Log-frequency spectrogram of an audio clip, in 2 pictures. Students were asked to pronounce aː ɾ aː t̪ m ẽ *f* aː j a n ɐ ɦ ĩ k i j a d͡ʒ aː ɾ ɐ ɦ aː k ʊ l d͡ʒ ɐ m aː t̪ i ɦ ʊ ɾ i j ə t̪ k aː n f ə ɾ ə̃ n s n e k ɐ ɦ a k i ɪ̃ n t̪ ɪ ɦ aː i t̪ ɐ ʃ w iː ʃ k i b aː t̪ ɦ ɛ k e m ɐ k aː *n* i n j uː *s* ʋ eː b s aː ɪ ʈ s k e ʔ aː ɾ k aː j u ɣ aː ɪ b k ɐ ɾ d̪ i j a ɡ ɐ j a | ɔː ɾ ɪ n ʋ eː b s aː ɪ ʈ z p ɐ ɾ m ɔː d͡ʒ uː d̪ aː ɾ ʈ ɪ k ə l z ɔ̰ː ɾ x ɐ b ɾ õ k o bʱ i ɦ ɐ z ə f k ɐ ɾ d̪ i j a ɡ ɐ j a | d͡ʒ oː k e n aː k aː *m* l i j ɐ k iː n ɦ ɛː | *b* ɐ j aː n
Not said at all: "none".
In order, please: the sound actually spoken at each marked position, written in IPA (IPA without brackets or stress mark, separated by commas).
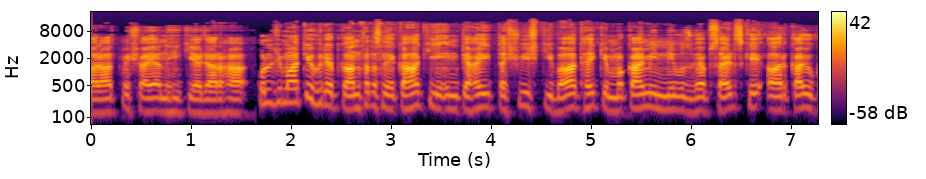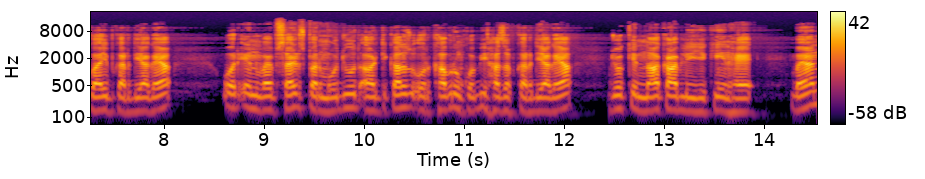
ʃ, m, z, b, b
